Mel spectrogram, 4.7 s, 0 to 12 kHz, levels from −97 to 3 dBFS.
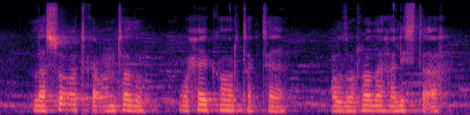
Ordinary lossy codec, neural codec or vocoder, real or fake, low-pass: none; none; real; 10.8 kHz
